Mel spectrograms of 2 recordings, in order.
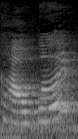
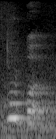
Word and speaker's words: Cowper: It's not Cowper, it's Cooper. Okay? It was the poet's choice that this word should be pronounced as Cooper.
